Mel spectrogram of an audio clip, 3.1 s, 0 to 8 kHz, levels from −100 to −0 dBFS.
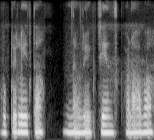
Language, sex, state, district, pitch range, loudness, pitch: Bhojpuri, female, Uttar Pradesh, Ghazipur, 165-175 Hz, -16 LUFS, 170 Hz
